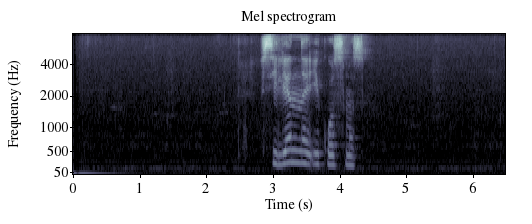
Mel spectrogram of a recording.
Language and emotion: Russian, neutral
